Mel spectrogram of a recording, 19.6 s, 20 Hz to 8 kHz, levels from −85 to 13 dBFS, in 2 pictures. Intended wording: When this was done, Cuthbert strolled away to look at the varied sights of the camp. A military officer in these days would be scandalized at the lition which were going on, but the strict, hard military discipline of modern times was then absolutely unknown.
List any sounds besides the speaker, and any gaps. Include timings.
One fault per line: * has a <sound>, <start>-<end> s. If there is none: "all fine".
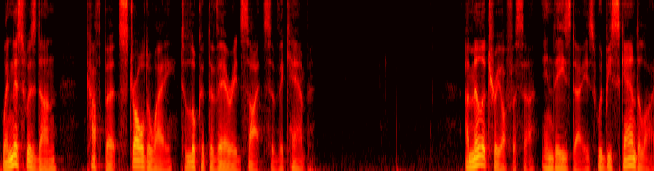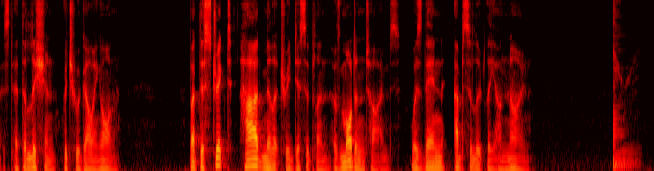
* has a thud, 19.0-19.4 s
